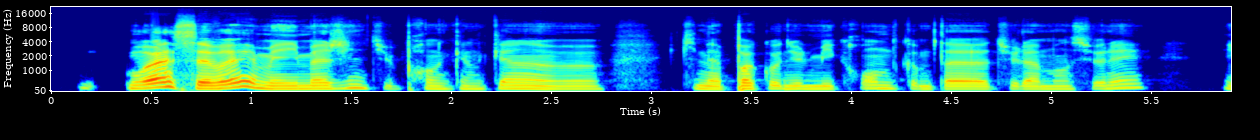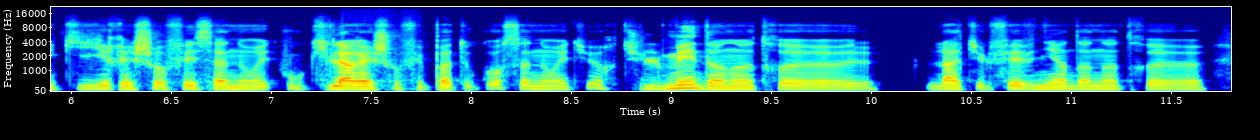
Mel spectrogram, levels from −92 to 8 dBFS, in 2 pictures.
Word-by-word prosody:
M - - -14 0.2
ouais, 200 +7 +11
c'est 145 -8 +6
vrai, 200 +10 +8
mais 135 -3 +2
imagine, 140 +5 0
tu 130 -3 -13
prends 135 +1 -7
quelqu'un, 135 +1 -2
heu, 125 0 -5 0.4
qui 140 - -9
n'a 125 -2 0
pas 135 +1 +1
connu 130 -1 -4
le 125 - -5
micro-ondes 130 +3 -6
comme 125 -3 -9
tu - - -4
as 120 -1 +1
tu 130 - -10
l'as 125 -1 -2
mentionné 135 +9 -6 0.4
et 130 - -10
qui 130 +1 -6
réchauffait 135 +1 -2
sa 125 0 -1
nourri 125 +1 -4
ou 145 -4 -10
qui 135 - -6
la 130 - +9
réchauffait 120 -1 +1
pas - - -2
tout - - -13
court - - -7
sa - - -5
nourriture, 125 +7 -7
tu 135 - -12
le 130 - -5
mets 155 +4 +4
dans 130 -3 +1
notre, 125 +1 -3
heu 120 0 -3 0.2
là, 130 -1 0
tu 135 +1 -7
le - - -15
fais 140 +2 -2
venir 130 +1 -3
dans 125 0 -4
notre, 125 +1 -6
heu, 125 -1 -5
130 Hz, 255 wpm, -24 LUFS, 125-140 Hz, 0.4 s, ouais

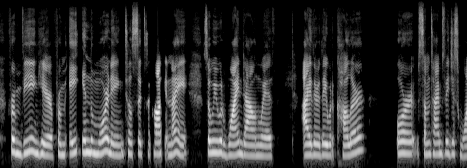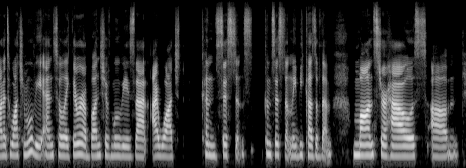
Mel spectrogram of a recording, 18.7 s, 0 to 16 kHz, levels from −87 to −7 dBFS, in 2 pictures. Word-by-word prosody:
from 245 -4 +3
being 235 +3 0
here 200 -4 +2
from 205 -2 -3
8:00 240 +4 0
in 245 0 +3
the 245 - +1 0.2
morning 215 -6 +1
till 220 -1 -4
6:00 220 0 +4
at - - -6
night, 215 0 +1 0.3
so 240 -2 0
we 240 0 +1
would 240 -5 -1
wind 205 +2 +4
down 190 -1 +1
with 185 -1 -3 0.6
either 205 0 +4
they 205 0 0
would 195 0 -6
color 225 +8 -1 0.6
or 230 0 +1
sometimes 220 -1 -3
they 230 0 -4
just 220 0 -6
wanted 185 0 -2
to 210 - -9
watch 195 +1 -2
a - - -8
movie, 210 -5 -3
and 190 +1 -3
so, 195 -1 -4
like, 180 -1 -2
there 200 +2 -1
were 215 -1 +3
a 185 - 0 0.2
bunch 195 +2 -4
of 185 -1 -8
movies 180 -1 -7
that 175 -2 +3
I 185 - +4
watched 175 -1 -2 0.4
consistence 200 - -5 0.3
consistently 205 -4 -4
because 190 -1 -2
of 180 -2 -7
them; 210 +4 -5 0.4
Monster 200 0 +5
House, 180 0 +4
um, 180 +3 -2
200 Hz, 165 wpm, -24 LUFS, 185-220 Hz, 0.6 s, Monster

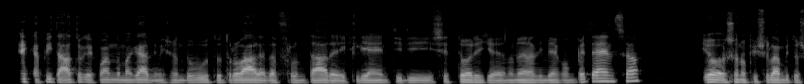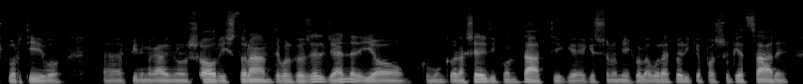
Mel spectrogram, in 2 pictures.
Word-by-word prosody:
è - - +1
capitato 105 0 0
che 110 -4 -2
quando 105 +1 -2
magari 100 -1 +1
mi 95 - -5
son 100 0 -6
dovuto 100 +1 -2
trovare 100 0 +4
ad 90 - -2
affrontare 95 -1 +1
i - - -5
clienti 95 0 -1
di 90 -1 -3
settori 100 +1 +1
che 95 -1 -1
non 95 +1 -3
erano 95 -1 +2
di 95 - -3
mia 100 0 -1
competenza, 140 - +1 0.6
io 110 -3 +7
sono 105 +1 0
più 100 0 -6
sull'ambito 100 0 +2
sportivo, 100 0 -2 0.4
ehm, 90 0 -7
quindi 100 0 -5
magari 100 0 0
non 100 -1 -2
so 100 +1 +2
un 100 - +6
ristorante, 100 +1 +1
qualcosa 100 +3 0
del 130 -2 +2
genere, 105 -1 +1
io 100 +1 +2
ho 95 -3 -1
comunque 100 +1 -7
una 95 0 +1
serie 110 +2 +5
di 105 0 -4
contatti 100 -2 +1
che 90 -1 -4
che 105 - -7
sono 105 0 -6
miei 105 -1 -2
collaboratori 100 +1 -1
che 95 - -6
posso 105 +2 -7
piazzare 100 -1 +1
100 Hz, 190 wpm, -31 LUFS, 95-105 Hz, 0.6 s, io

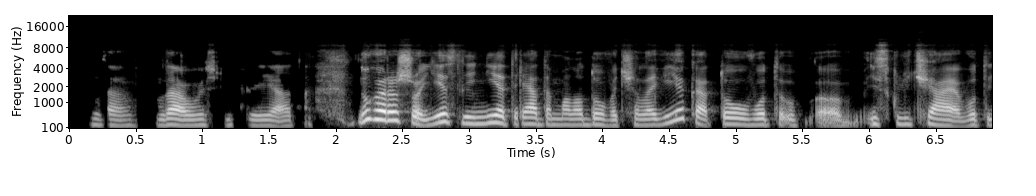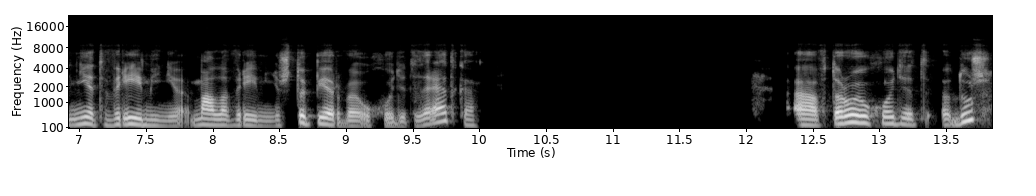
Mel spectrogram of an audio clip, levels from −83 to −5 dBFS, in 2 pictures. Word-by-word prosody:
Да, 155 -2 -8 0.2
да, 160 -1 +3
очень 155 0 -9
приятно. 150 -2 -6 0.3
Ну, 310 +6 +3
хорошо, 290 -2 +8
если 200 +4 +2
нет 205 +1 +2
рядом 180 -3 +1
молодого 165 -2 -2
человека, 165 - -1
то 180 -2 +1
вот, 165 0 -3
э, - - -2 0.6
исключая, 175 -4 0
вот 160 +3 -6
нет 175 +2 -2
времени, 155 -4 -2
мало 160 -1 +2
времени, 145 -3 -6
что 220 +8 0
1 170 -7 +1
уходит, 125 -1 -8
зарядка? 175 - -2 2.4
Э, 155 -1 +4
2 210 +8 +5
уходит, 195 -5 -2
а, 160 - -4
душ? 280 +6 0
170 Hz, 125 wpm, -22 LUFS, 155-190 Hz, 2.4 s, хорошо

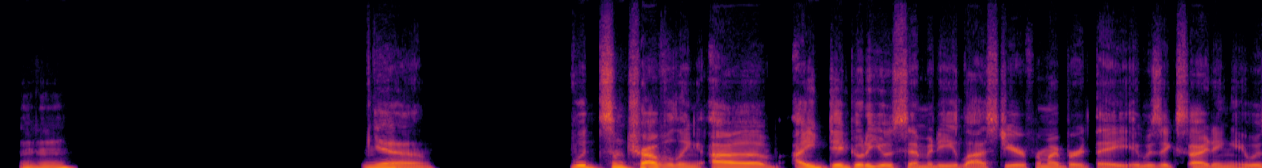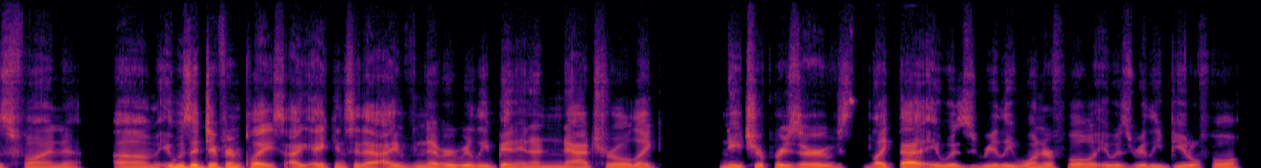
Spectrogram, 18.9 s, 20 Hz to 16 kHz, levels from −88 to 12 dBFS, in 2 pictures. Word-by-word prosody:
Mhm. 115 +4 -2 2.1
Yeah. 95 - +2 1.1
With 155 -4 +5
some 165 +2 +5
traveling, 110 -9 +4
uh, 105 -3 +5 0.2
I 130 - +5
did 125 0 +3
go 120 - +4
to 125 - +4
Yosemite 95 -4 0
last - - -2
year 90 +1 +1
for 105 - -8
my 100 -1 0
birthday. 80 -1 -2
It - - -5
was 95 -1 -3
exciting, 90 0 -1
it - - -5
was 100 +1 -2
fun. 90 +1 -5 0.3
Um, 90 -2 -2
it 125 - -2
was 155 +4 +4
a - - +10
different 145 -6 +2
place. 80 -3 +1
I - - -2 0.2
I - - +1
can 100 -1 -6
say - - -4
that. - - 0
I've 95 +4 -3
never 105 +3 0
really 105 -3 -1
been 95 +2 -1
in 90 0 -4
a 85 - -2
natural, 85 +1 -2
like, 80 -3 -4 0.4
nature 90 +2 0
preserves 90 +3 -2
like 100 +1 -1
that. 120 -2 +5
It 95 - -2
was 95 -1 -3
really 95 +1 -2
wonderful. 90 -1 -3
It 85 - -4
was 85 -2 -5
really 95 +1 -3
beautiful. 85 0 -4
95 Hz, 170 wpm, -23 LUFS, 90-105 Hz, 2.1 s, a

